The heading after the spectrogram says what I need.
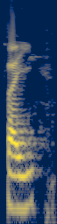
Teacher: زبان کی جو ہماری نوک ہے، سامنے کے جو اوپر والے دانت ہیں ان کے نیچے لگاؤ تو سا نکل جائے گا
